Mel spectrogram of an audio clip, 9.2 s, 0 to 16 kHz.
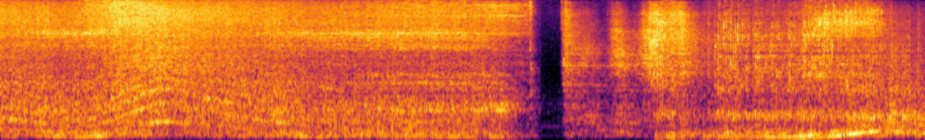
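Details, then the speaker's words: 1956 Chevy 3100 pickup with a Camaro 305 V8 and Turbo 350 transmission: the small-block fires and settles, then revs climb and fall cleanly with a steady, even beat. Normal start and rev, runs smooth. "We're going to start this Chevy V8 engine up for you so you can hear it run. We're going to rev the engine for you this time."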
